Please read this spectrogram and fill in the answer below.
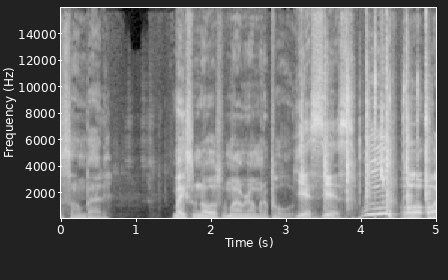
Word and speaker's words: Mariama: But typically, Mariama has so many syllables that people fuck it up.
